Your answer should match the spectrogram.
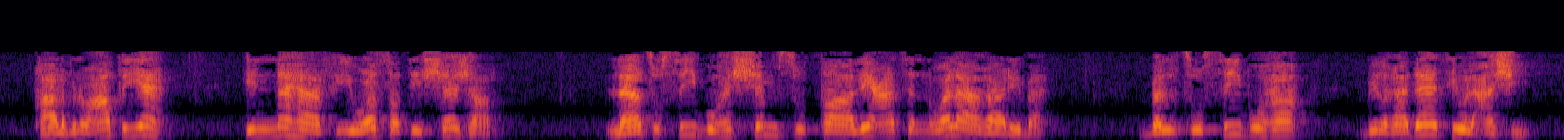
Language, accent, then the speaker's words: Arabic; Morocco; وتعرف عندنا في المغرب بالطاقة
